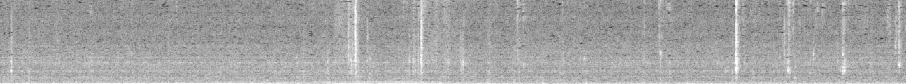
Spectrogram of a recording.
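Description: Low, steady rumble of a car idling, heard from inside the cabin; it dips briefly about three seconds in and is softer from about halfway. A few light clicks and smacks come from eating out of a takeout cup with a plastic lid.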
